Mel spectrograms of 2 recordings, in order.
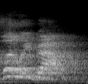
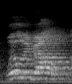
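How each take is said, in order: First: Louder, higher snap of her name; sharp warning shout. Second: Loud, firm naming before an order; stern prompting. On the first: Sibling answering Lily Bell's refusal, commanding shout. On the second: Sibling ordering Lily Bell to apologize, stern raised voice. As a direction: call her to order firmly. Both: Acted.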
